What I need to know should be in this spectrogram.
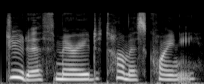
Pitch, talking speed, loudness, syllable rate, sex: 240 Hz, 120 wpm, -13 LUFS, 4.2 syllables/s, female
